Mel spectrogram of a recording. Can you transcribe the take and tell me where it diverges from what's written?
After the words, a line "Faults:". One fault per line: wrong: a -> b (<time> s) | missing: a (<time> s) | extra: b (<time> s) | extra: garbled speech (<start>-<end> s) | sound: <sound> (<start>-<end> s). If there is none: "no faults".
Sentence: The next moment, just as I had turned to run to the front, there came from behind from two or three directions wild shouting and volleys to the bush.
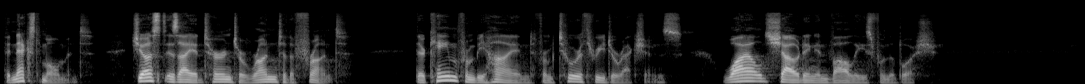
The next moment, just as I had turned to run to the front, there came from behind from two or three directions wild shouting and volleys from the bush.
Faults:
wrong: to -> from (8.7 s)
